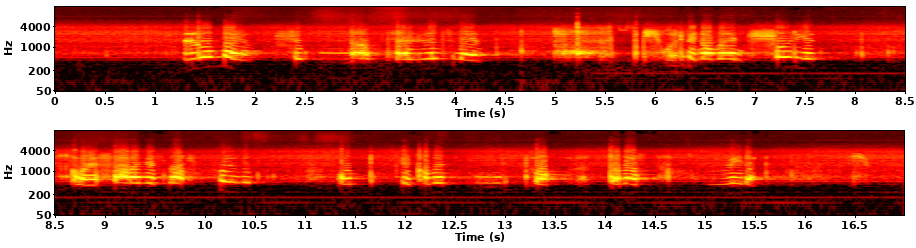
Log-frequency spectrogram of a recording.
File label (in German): anrufbeantworter aufnahme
